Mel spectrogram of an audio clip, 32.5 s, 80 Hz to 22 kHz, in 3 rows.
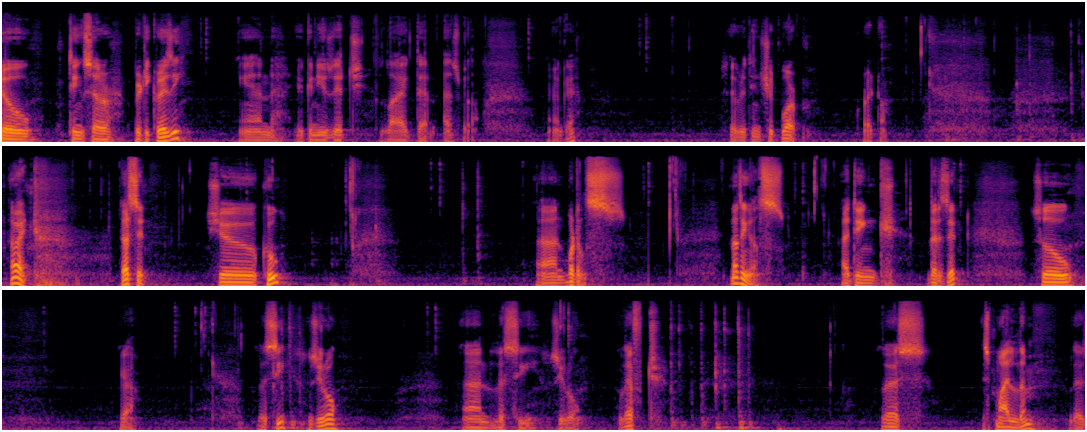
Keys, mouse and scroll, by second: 0.9-1.3 drag, 2.0 drag, 2.4-2.8 drag, 3.1 click, 3.9-5.5 drag, 5.6-6.0 drag, 6.4 drag, 6.7-7.1 drag, 7.8-9.0 drag, 9.1-9.4 drag, 9.5 alt+a, 9.8 alt+click, 10.2 alt+Tab, 10.4 alt+scroll down 1, 10.8 alt+a, 11.3 alt+middle click, 11.7-12.4 shift+drag, 13.2-13.6 drag, 13.8-14.4 scroll down 2, 14.4 ctrl+drag, 15.1 ctrl+shift+click, 16.0 ctrl+click, 16.6 click, 17.2 click, 18.8 click, 20.3 ctrl+click, 22.1-23.6 drag, 24.4 0, 24.6 Return, 25.9 click, 26.6 click, 27.2 Right, 28.3 BackSpace, 28.8 KP_0, 29.0 KP_Enter, 30.4-32.4 drag.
